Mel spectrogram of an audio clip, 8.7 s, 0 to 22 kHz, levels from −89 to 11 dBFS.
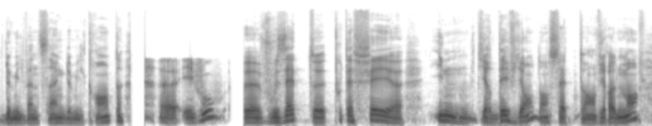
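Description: Input switched to a poorer device, from 1.74 to 3.25 s: the sound goes dull and boxy after a gap of about 0.19 s, with nothing above 3.8 kHz, and a faint new noise floor appears, roughly 55 dB below the speech, while the level stays about the same. The likely cause is the recording input changing mid-take to a narrower-band microphone or headset call profile. The dull sound begins just before "vous êtes tout à".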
